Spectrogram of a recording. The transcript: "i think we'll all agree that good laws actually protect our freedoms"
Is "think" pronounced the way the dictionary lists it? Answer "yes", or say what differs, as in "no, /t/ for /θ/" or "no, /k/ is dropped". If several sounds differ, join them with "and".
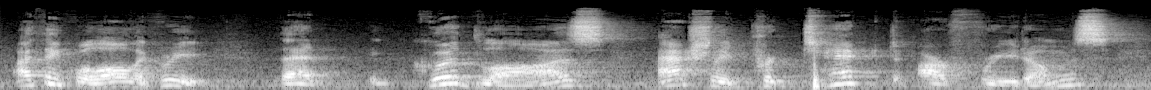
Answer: yes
